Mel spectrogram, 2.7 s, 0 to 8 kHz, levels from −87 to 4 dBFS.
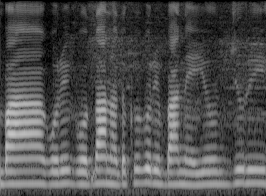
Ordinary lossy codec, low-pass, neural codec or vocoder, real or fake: none; none; none; real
